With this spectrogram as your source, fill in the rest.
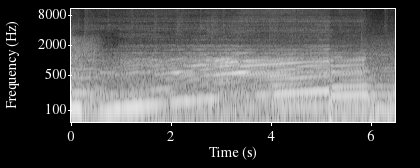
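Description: A Porsche 718 Spyder RS engine revs and climbs through its range, a raw rising howl that drops at shifts and builds again, loud and close with no talking.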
